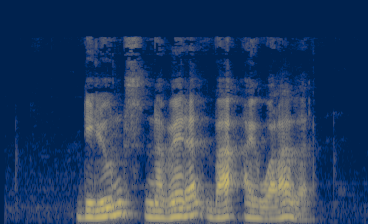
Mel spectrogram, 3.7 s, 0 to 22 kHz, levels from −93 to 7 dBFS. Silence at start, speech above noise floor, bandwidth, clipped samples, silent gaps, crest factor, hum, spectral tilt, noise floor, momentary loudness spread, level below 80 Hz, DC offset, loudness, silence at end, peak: 0.75 s; 46 dB; 11.5 kHz; under 0.1%; none; 18 dB; none; -7 dB/octave; -68 dBFS; 9 LU; -60 dBFS; under 0.1%; -23 LUFS; 0.6 s; -6 dBFS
